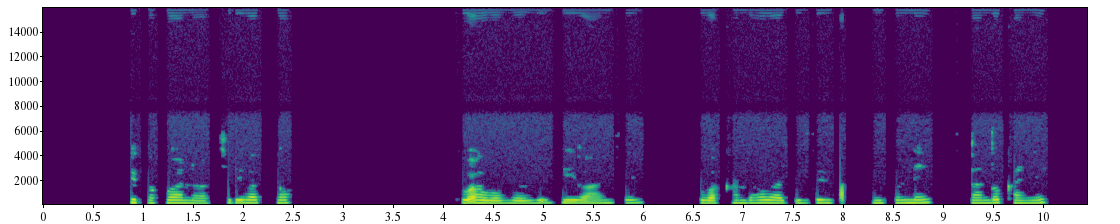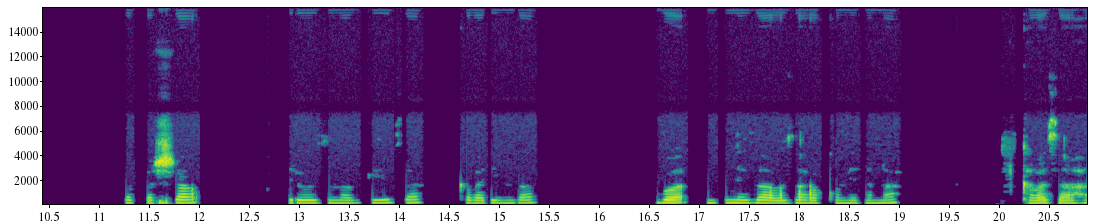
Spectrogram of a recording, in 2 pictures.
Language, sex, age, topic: Kinyarwanda, female, 18-24, health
